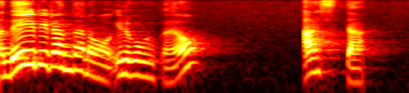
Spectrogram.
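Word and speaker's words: 明日: 아시다, 아시다.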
